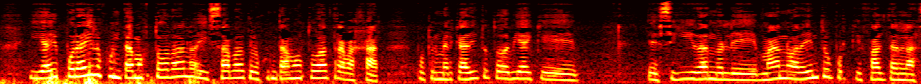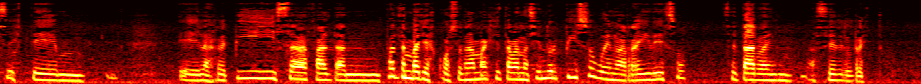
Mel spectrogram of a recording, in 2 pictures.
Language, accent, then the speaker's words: Spanish; Mallín Alto, Río Negro, Argentina; yo también soy de Mallín Alto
